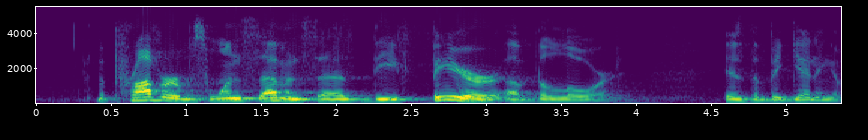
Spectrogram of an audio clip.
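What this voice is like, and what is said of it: Usual voice. Nothing is said of it.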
